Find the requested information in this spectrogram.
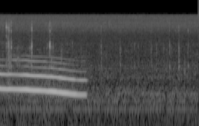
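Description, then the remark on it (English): A voice imitates a fire truck siren with one long, loud 'woo' that slides slowly downward in pitch for under two seconds, followed by quieter, faint rhythmic background sounds. “How about the fire truck?”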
